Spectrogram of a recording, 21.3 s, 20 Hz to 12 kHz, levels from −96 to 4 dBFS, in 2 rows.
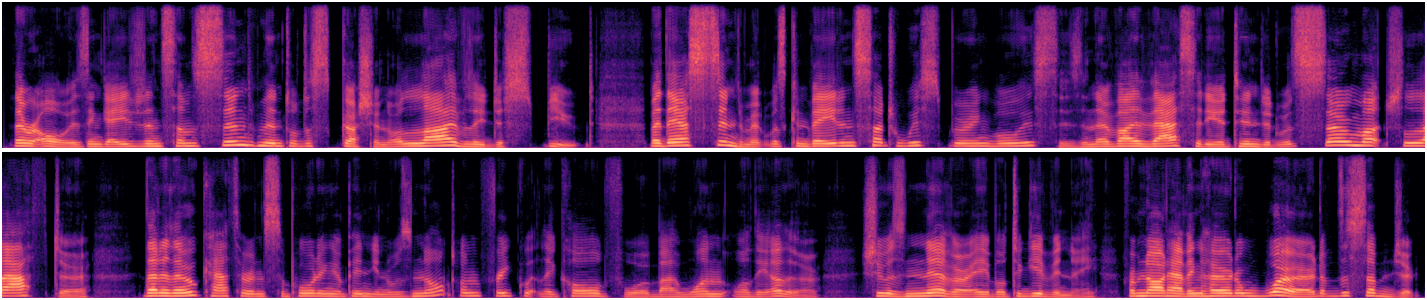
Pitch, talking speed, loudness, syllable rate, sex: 205 Hz, 165 wpm, -19 LUFS, 5.1 syllables/s, female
